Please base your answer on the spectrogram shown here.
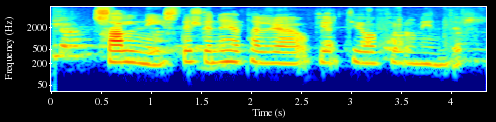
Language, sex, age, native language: Icelandic, female, 13, Icelandic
